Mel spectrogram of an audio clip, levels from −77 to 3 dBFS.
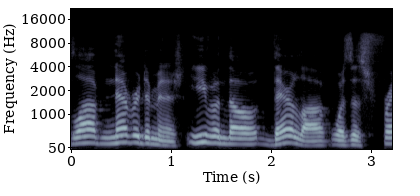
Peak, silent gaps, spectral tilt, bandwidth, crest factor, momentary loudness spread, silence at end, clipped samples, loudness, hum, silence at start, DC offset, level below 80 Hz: -12 dBFS; none; -6 dB/octave; 11.5 kHz; 14 dB; 5 LU; 0 s; under 0.1%; -27 LUFS; none; 0 s; under 0.1%; -76 dBFS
